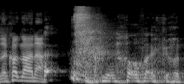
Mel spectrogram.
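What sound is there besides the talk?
sneeze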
